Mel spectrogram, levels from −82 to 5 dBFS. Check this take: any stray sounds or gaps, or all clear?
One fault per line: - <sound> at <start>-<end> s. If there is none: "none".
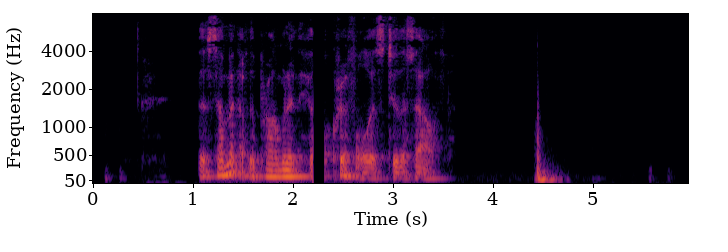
- dropout at 2.2-2.3 s
- thud at 4.4-4.8 s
